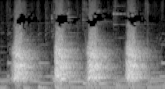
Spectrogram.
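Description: A dog barking four times, roughly half a second apart, over background music.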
